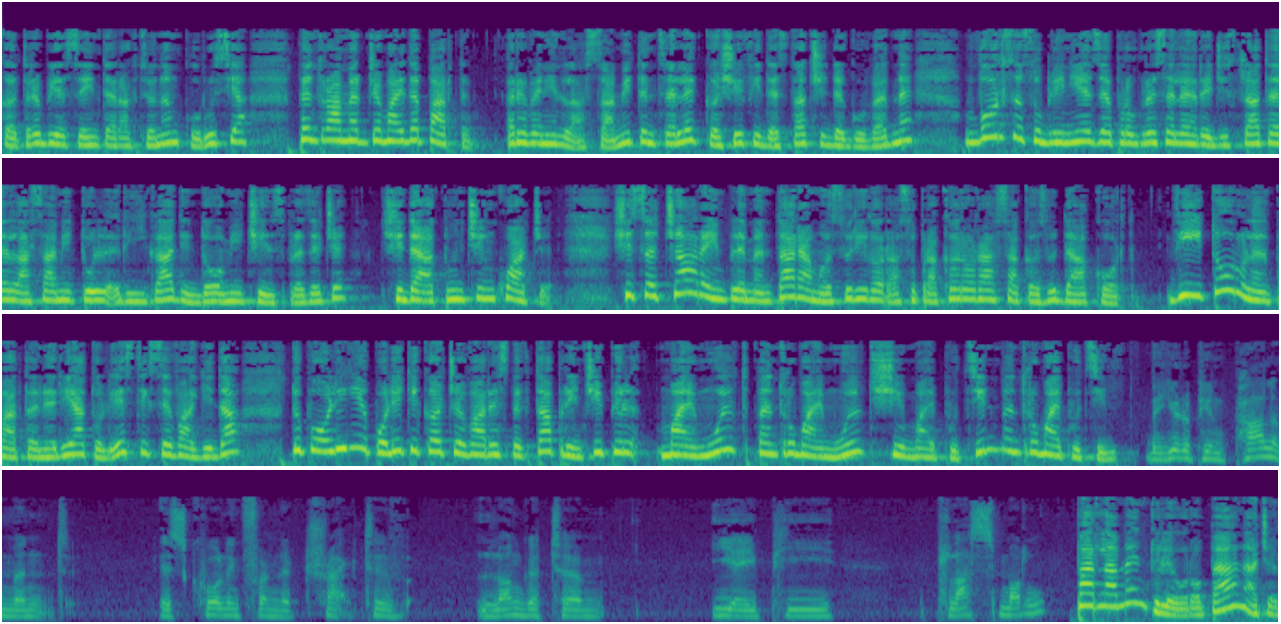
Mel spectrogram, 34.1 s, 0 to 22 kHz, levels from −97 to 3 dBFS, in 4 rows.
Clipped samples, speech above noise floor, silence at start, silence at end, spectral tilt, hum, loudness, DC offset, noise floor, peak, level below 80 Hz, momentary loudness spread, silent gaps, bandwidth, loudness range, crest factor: under 0.1%; 47 dB; 0 s; 0 s; -4.5 dB/octave; none; -19 LUFS; under 0.1%; -67 dBFS; -2 dBFS; -50 dBFS; 18 LU; none; 11.5 kHz; 18 LU; 18 dB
